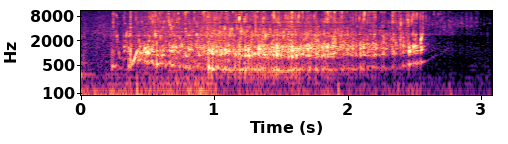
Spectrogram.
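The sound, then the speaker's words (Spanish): Water is poured steadily into a glass to drink for about two and a half seconds, the pitch rising as it fills, then stops abruptly. The pour is fairly loud, with no talking. “Creo que es un buen momento para tomar agua, ¿querés?”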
